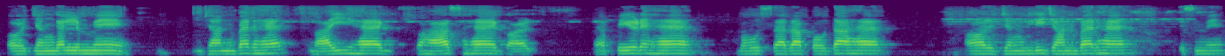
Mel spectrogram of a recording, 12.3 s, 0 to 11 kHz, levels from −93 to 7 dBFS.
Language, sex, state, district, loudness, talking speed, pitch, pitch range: Hindi, female, Bihar, Bhagalpur, -17 LUFS, 100 wpm, 175 Hz, 165-180 Hz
